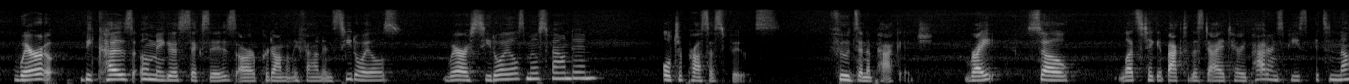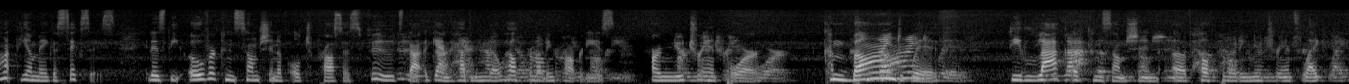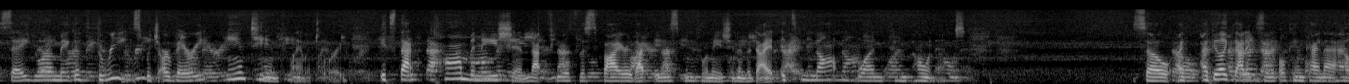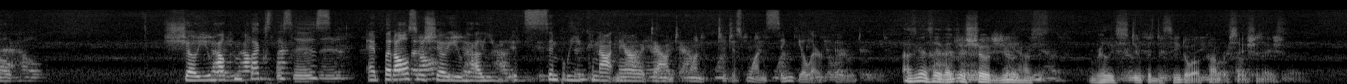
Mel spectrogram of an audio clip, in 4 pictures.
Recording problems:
echo of what is said; strong; from 17 s on; 250 ms later, 7 dB below the speech
hiss; noticeable; throughout; 20 dB below the speech

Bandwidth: 13.5 kHz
